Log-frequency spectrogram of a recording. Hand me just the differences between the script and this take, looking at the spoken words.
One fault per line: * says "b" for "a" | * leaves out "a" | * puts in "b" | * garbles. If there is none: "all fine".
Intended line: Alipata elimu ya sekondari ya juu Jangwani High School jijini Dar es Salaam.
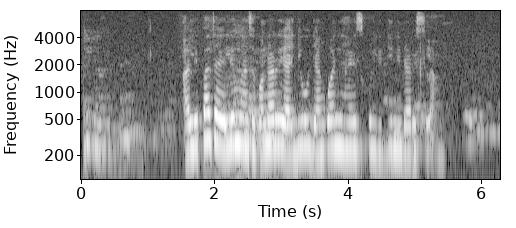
all fine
